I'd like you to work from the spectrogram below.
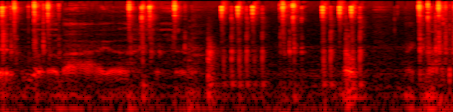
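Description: Quick, irregular clicking taps come from a new computer keyboard, close and fairly loud, arriving in short bursts with small pauses between them.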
